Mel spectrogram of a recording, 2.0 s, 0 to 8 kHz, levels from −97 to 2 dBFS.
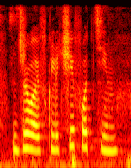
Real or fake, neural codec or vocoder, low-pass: real; none; 7.2 kHz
